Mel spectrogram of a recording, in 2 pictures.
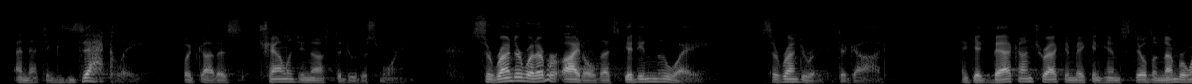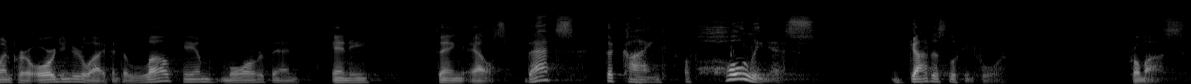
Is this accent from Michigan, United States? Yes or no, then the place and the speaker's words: yes; Holland, Michigan, United States; I grew up in Holland, Michigan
